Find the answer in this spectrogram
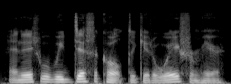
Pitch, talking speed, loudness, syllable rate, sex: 100 Hz, 260 wpm, -18 LUFS, 6.5 syllables/s, male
